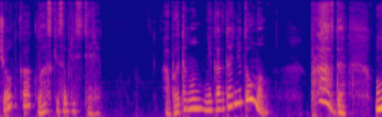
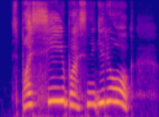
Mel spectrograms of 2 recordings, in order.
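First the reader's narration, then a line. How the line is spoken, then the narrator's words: Young creature shouting. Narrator (Russian): выкрикнул зачонок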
